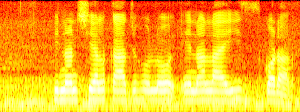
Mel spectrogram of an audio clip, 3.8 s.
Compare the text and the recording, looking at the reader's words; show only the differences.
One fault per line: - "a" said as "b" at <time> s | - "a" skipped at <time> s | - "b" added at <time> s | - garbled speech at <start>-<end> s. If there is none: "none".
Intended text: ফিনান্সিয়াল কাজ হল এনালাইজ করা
none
